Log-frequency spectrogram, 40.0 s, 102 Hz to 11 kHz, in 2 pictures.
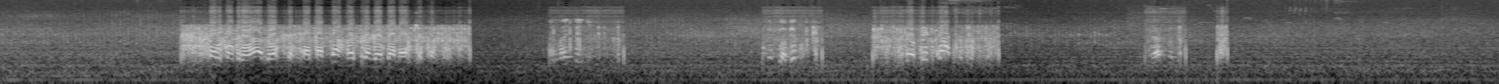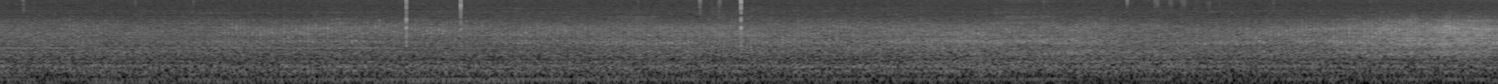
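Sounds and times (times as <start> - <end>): helicopter rotor and turbine: 0.0 - 39.9
steady low hum: 0.0 - 39.9
person speaking over radio: 2.4 - 6.4, 7.3 - 8.4, 10.2 - 11.1, 11.7 - 13.4, 15.2 - 16.5.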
